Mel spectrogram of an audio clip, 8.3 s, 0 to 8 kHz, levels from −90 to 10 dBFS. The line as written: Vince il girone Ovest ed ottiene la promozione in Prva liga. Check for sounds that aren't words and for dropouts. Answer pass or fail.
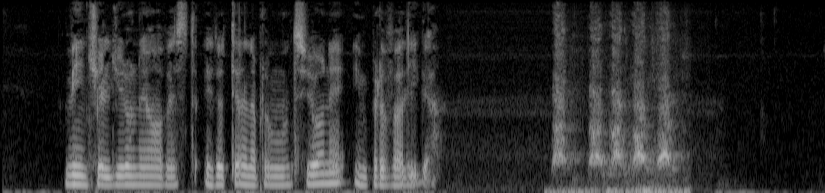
fail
